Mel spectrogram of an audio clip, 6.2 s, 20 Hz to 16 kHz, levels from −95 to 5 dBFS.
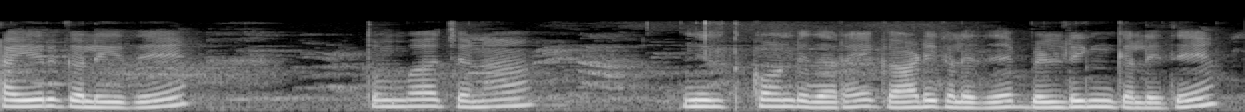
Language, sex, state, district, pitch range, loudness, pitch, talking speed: Kannada, female, Karnataka, Bangalore, 185-235 Hz, -14 LUFS, 205 Hz, 85 wpm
